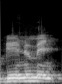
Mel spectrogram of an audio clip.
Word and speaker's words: denouement: Resolution का दूसरा नाम डेनोमेंट भी होता है, डेनुमा इसको प्रोनाउंस करते हैं।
